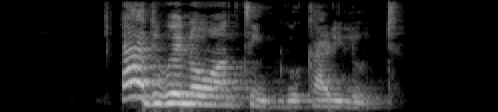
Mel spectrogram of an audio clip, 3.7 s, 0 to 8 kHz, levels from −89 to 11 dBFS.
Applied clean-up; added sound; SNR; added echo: none; none; none; none.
